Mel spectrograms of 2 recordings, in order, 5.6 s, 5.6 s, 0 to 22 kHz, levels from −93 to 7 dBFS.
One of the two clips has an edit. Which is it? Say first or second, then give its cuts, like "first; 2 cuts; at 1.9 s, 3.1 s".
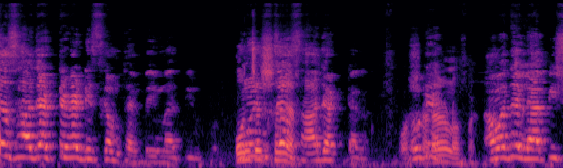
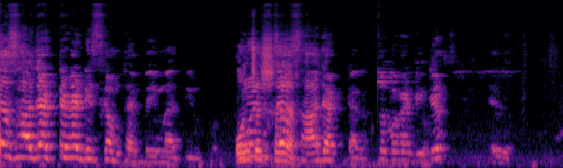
second; 1 cut; at 3.8 s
